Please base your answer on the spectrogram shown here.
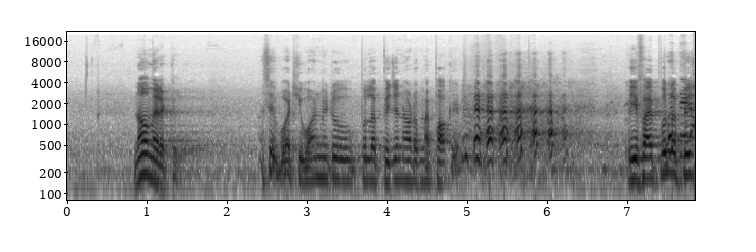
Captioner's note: laughter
